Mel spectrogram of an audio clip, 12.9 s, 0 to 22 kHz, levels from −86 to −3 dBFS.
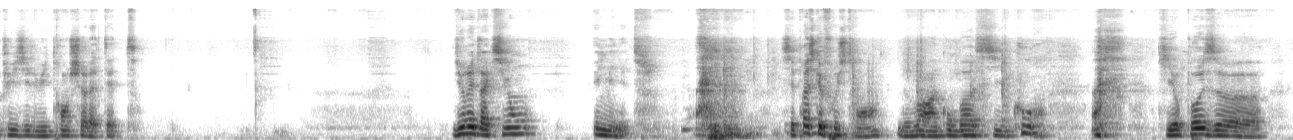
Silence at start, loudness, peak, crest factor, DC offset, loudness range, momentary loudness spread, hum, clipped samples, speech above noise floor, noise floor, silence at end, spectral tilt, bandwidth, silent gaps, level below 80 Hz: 0 s; -24 LUFS; -6 dBFS; 20 dB; under 0.1%; 9 LU; 20 LU; none; under 0.1%; 42 dB; -65 dBFS; 0.25 s; -6.5 dB/octave; 17 kHz; none; -44 dBFS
